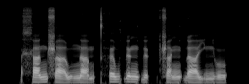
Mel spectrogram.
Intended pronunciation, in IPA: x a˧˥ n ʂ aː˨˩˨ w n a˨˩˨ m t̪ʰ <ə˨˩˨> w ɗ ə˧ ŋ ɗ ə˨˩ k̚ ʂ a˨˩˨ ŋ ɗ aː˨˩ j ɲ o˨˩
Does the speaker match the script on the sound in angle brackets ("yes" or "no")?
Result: no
